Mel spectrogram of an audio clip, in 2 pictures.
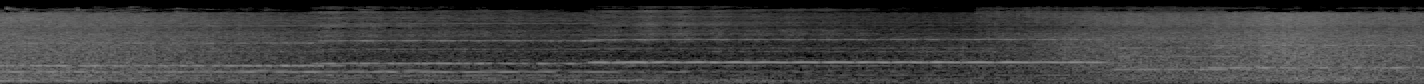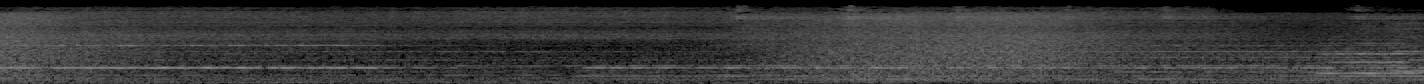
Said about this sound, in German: Leise hörst du nun das Meer rauschen.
